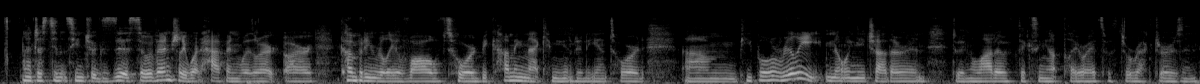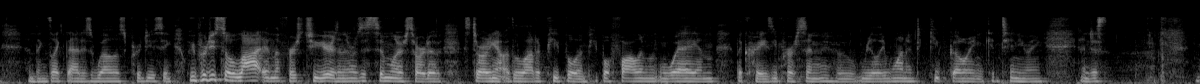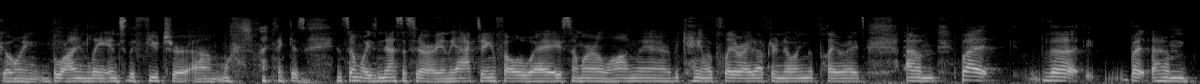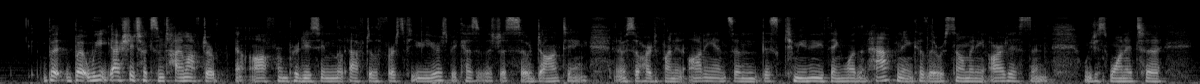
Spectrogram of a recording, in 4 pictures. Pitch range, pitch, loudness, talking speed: 140-160 Hz, 145 Hz, -29 LUFS, 215 wpm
